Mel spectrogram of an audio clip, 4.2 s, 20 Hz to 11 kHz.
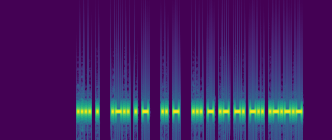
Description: Morse code, heard as a keyed tone, about 48 wpm, 700 Hz. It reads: HE LET IT STAND.
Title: Sentences from Top 1000 Words - Review Part 1 - 50wpm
